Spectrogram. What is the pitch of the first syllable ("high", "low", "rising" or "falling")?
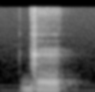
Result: low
